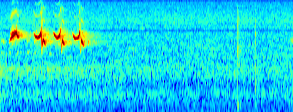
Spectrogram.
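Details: Meadow bunting song heard along the Teganuma promenade, a quick run of four bright, high chirped notes packed into under a second, followed by quiet outdoor hiss.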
